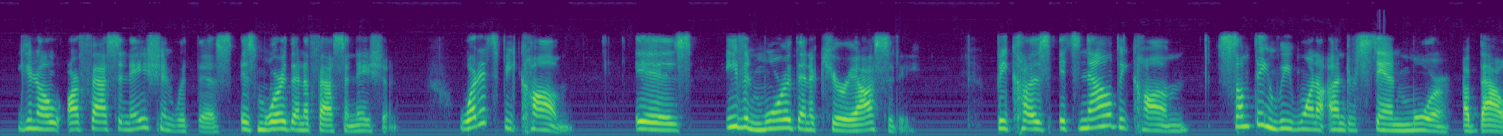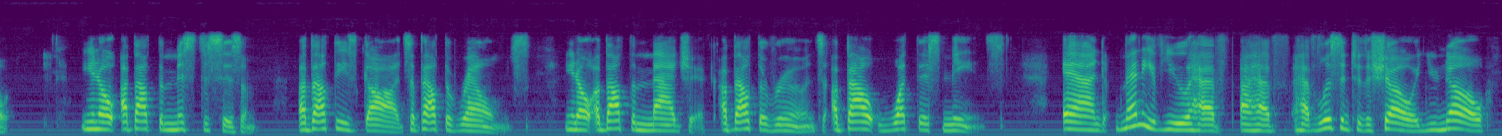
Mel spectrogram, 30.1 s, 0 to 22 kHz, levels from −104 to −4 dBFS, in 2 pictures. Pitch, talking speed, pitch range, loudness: 190 Hz, 135 wpm, 165-215 Hz, -26 LUFS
